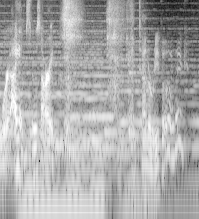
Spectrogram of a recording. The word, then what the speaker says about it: Antananarivo: Antananarivo, I think? No, Antananarivo. There's another A in there.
